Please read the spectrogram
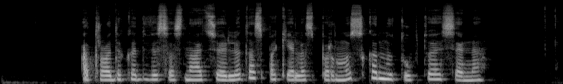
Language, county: Lithuanian, Vilnius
